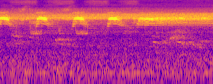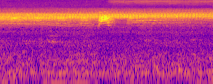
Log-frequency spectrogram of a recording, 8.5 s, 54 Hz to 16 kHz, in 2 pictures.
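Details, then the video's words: Cicadas singing in the Mokgye pine grove at Cheongsong, Korea, filmed on a Panasonic LUMIX GX9: a steady, shrill high drone with short louder pulses surging roughly every 0.7 seconds early on and again near the end. "청송 목계솔밭 매미소리' cicada sound"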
